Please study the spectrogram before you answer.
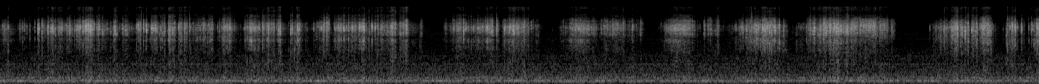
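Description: Fingertips scratch and rub through the dark synthetic bristles of a hand-sized scrub brush with a plastic back. The result is dense, bright, crackly rattling in repeated bursts separated by brief quieter gaps, with almost no low end.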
